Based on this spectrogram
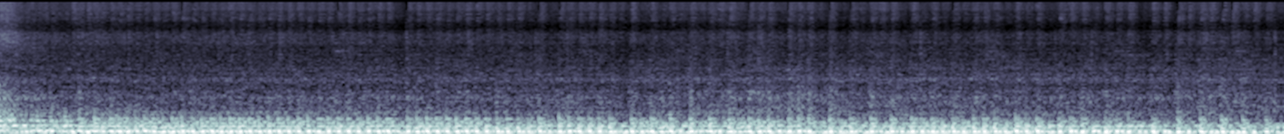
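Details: ATV (quad) started after the stator was reinstalled with a new gasket to fix a starting issue: it catches and settles into a quick, even single-cylinder thump with no starter grind or clatter. Normal starting and idle.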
